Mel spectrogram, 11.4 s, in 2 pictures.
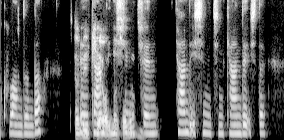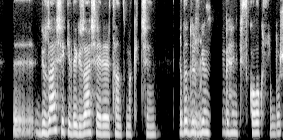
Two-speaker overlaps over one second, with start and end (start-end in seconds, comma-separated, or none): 1.6-2.9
